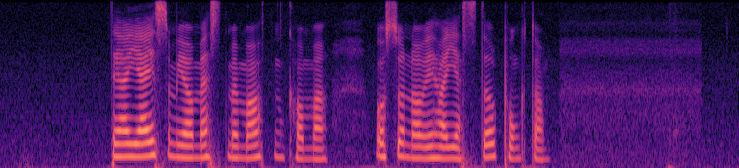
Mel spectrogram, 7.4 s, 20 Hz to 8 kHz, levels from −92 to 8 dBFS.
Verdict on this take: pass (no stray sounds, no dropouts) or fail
fail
